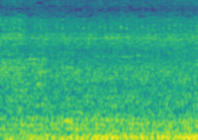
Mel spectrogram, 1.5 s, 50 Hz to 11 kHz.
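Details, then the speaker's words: Grand petrol car after repair of water in spark plug wells from engine washing (misfire, P0300, blinking check light, vibration, backfiring, no pickup; water removed): low, even idle hum, now smooth and silent. "अब तो गाड़ी पर कहते हैं आपको मेरी यह बैंगन जो है अब आप देख सकते हो एकदम साइलेंट है"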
